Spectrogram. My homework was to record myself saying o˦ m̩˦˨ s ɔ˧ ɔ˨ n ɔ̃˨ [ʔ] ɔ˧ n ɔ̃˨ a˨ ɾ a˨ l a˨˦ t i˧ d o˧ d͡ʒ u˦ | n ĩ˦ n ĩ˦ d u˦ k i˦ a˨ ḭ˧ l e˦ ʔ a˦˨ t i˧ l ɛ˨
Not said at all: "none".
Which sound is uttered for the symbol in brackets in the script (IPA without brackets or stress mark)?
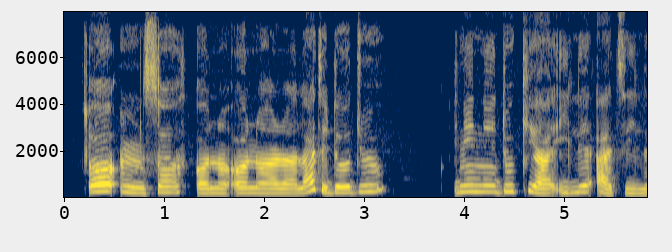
ʔ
